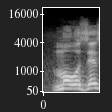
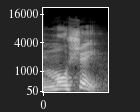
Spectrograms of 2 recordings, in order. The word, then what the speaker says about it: Moshe: Look at what Yahweh said to Israel, to Moshe and Aaron. Look at this. And spoke Yahweh to Moses. His name is Moshe.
